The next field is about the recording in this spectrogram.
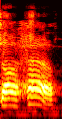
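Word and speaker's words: אהב: According to Bible and Archaeology, the University of Iowa, the Hebrew verb ahav, pronounced ahav, with the final bet pronounced as a v, is a biblical Hebrew word meaning to love.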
